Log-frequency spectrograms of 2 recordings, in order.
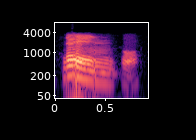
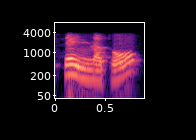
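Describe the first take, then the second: First: No extra vowel sounds between the n and t. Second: An extra vowel sounds between the n and t. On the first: The speaker calls it right. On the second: The speaker calls it wrong.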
